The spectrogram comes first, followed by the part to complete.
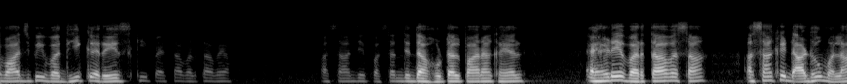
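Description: From 1.53 to 2.45 s there is automatic gain rising. After the talker moves back around 1 s and the input drops by about 24 dB, the gain control lifts level by about 4 dB. Voice and room noise swell together, visible as a gradual, uniform waveform envelope climb.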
